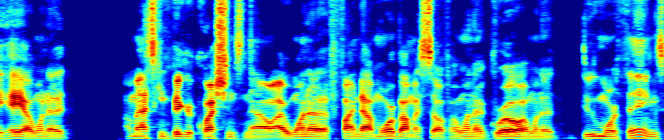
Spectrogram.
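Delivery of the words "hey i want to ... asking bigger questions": usual speaking voice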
